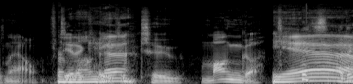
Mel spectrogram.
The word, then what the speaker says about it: manga: to manga. I think Yeah. it's pronounced mango.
